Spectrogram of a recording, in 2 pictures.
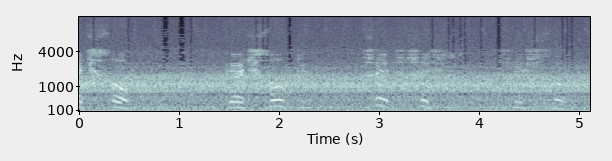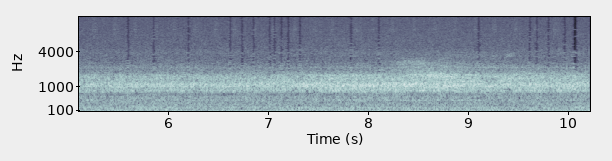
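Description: Tyres roar steadily on a highway as a car drives along.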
